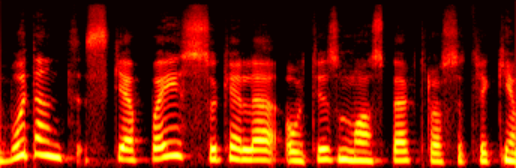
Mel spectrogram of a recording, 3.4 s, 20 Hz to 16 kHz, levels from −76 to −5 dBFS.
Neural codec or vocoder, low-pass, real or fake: autoencoder, 48 kHz, 32 numbers a frame, DAC-VAE, trained on Japanese speech; 14.4 kHz; fake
